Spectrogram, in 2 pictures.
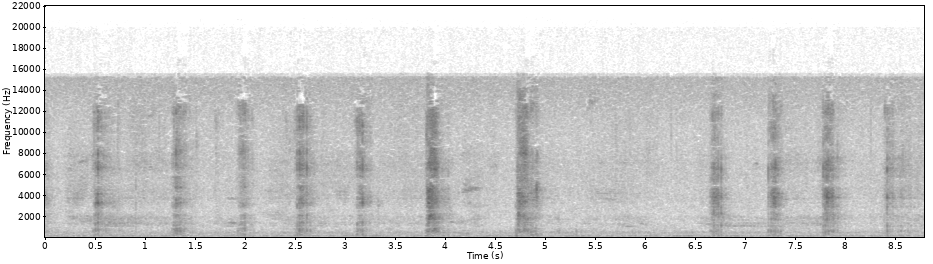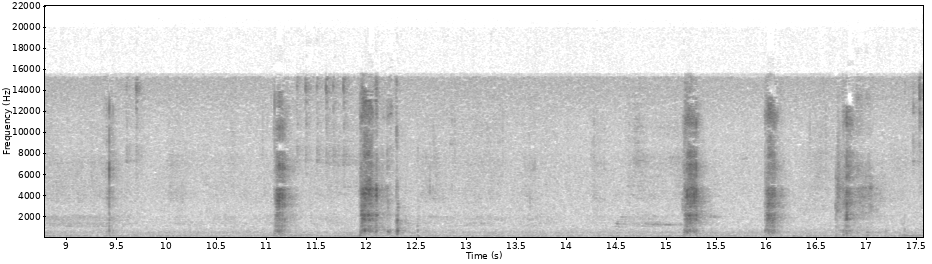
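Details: Female cat's recurrent coughing attack with no apparent trigger, from none in a week to ten within five hours: a run of short, dry, hacking bursts in uneven clusters.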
